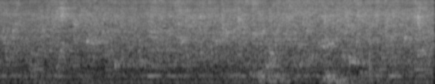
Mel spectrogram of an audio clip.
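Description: A stream of water pouring into a large aquarium as it is refilled during a water change, splashing steadily onto the surface.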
